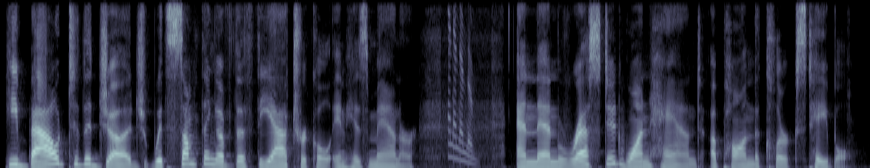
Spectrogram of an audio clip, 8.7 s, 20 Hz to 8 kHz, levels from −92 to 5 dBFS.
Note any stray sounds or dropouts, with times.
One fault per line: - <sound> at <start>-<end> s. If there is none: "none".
- chirp at 4.5-4.8 s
